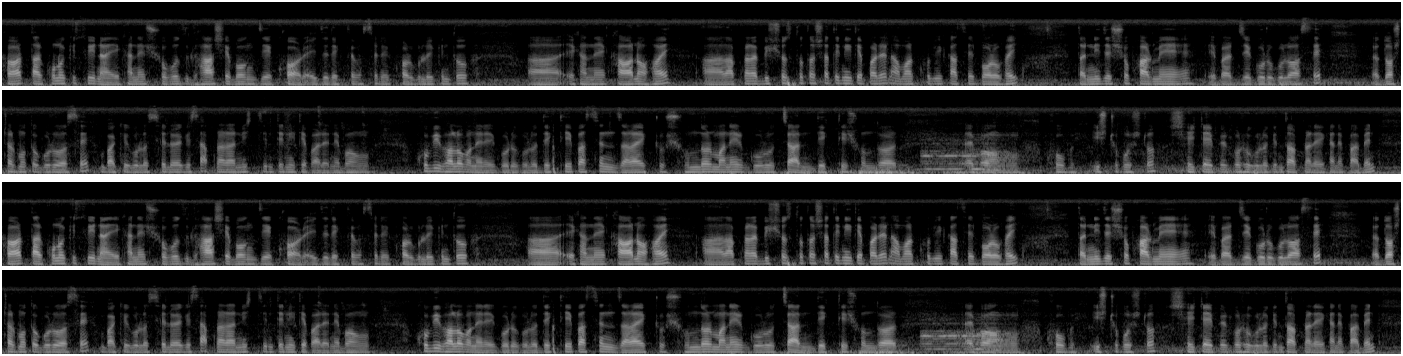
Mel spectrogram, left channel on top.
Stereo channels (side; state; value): both; normal; correlation 0.85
